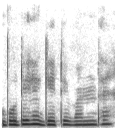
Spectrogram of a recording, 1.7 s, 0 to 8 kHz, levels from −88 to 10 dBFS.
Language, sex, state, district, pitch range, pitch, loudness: Hindi, female, Bihar, Araria, 225-250 Hz, 230 Hz, -12 LUFS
